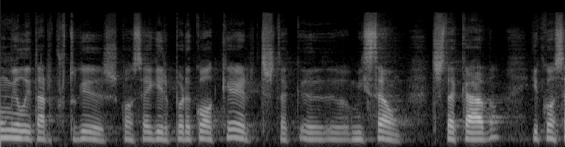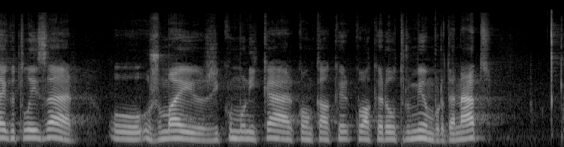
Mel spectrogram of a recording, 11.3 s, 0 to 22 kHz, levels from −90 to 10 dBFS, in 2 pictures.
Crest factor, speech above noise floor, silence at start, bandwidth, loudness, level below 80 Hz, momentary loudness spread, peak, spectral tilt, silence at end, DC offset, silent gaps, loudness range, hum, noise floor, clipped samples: 22 dB; 32 dB; 0 s; 16.5 kHz; -31 LUFS; -76 dBFS; 12 LU; -10 dBFS; -4.5 dB/octave; 0.1 s; under 0.1%; none; 4 LU; none; -63 dBFS; under 0.1%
